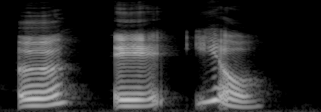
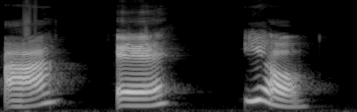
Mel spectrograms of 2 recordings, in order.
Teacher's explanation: O circunflexo deixa essas letras com som fechado, fica "â, ê, ô".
